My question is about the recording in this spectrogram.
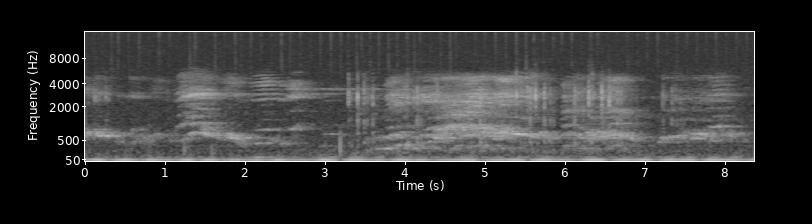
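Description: Computer keyboard being typed on in short runs of key clicks, heaviest in the middle of the stretch, over a steady low hum.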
